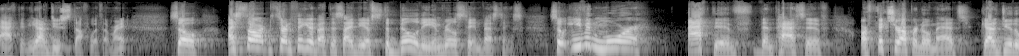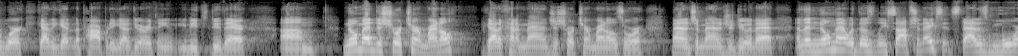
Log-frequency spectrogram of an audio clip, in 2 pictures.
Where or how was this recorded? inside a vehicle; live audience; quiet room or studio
live audience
